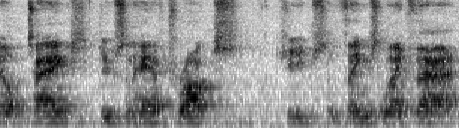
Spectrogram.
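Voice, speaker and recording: A man speaks at a fairly slow pace and a fairly high pitch. The room echo is audible, and so is noticeable background noise. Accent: American. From Maryland (Baltimore). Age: 70s. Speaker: retired engineer, new club member. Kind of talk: personal introduction speech. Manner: halting, with many fillers.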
